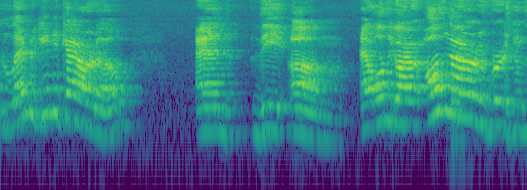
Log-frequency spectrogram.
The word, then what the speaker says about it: Gallardo: And if you say Gallardo, I will find you and drive a railroad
